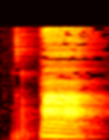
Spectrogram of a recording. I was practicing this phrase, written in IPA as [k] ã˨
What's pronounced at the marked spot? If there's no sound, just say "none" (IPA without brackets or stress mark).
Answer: k͡p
